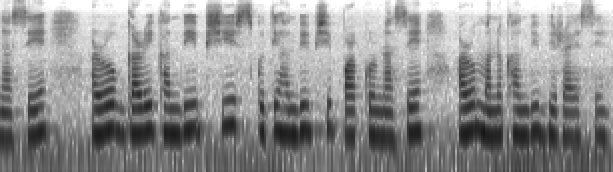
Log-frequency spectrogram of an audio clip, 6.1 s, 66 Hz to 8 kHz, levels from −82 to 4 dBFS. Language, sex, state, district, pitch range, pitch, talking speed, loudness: Nagamese, female, Nagaland, Dimapur, 185-205 Hz, 195 Hz, 195 wpm, -14 LUFS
